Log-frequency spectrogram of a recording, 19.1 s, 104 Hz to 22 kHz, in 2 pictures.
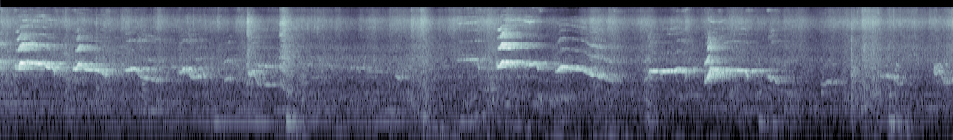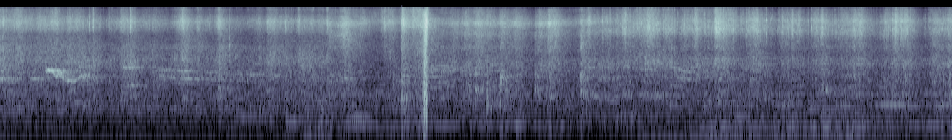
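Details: A 45-day-old Cocker Spaniel puppy at play gives high, squeaky whines and yips in quick, uneven bursts; Cocker Spaniel.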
